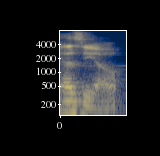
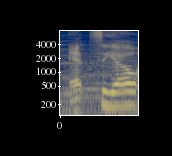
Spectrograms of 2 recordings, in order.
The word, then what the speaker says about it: Ezio: I also pronounce it Ezio. I pronounce an invisible like a T. I don't know why. Okay. I don't think there's a T. I think that's how they pronounce it in the game.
